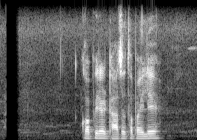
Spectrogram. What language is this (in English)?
Nepali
